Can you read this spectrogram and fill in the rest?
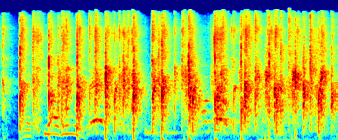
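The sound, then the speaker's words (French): Steady applause from a crowd, dense overlapping claps filling the whole clip, with voices talking over the clapping. “Je vous le disais, encore mille merci, on vous applaudit encore mille fois.”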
